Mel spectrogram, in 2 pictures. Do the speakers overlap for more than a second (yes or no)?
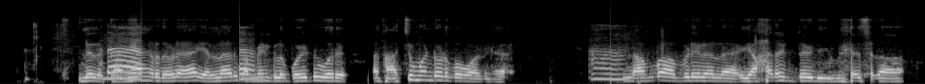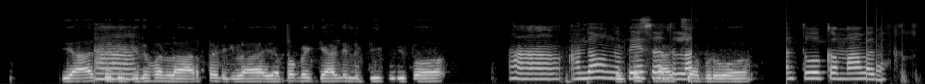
no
